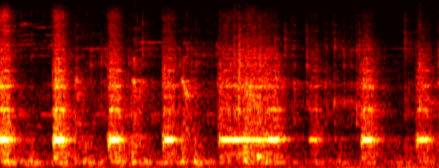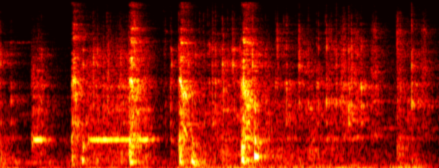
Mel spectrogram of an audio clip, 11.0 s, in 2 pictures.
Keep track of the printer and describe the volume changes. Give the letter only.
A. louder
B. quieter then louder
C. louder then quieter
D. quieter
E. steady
D.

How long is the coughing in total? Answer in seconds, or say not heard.
5 s.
